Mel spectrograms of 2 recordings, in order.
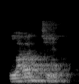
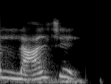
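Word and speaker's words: Leclanché: सर लालचे? लालचे नहीं, लांचे। कोई दिक्कत नहीं, आप आराम से सर।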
